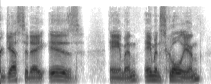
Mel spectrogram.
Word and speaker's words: Scullion: Yeah, I guess I should have asked you how to pronounce the the last name since I've never asked you that before. Is it Scoolian?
